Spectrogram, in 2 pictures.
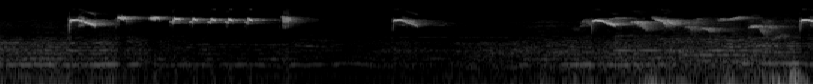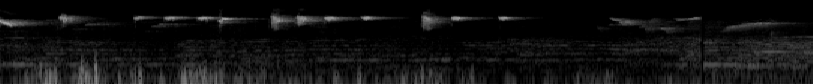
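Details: Flowerpecker (kamade, also called cabe-cabean) in Indonesia, a small bird with a loud, ringing voice, recorded as a lure track: high, thin, sharp twittering notes in quick bursts with brief pauses, over a faint low hum.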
